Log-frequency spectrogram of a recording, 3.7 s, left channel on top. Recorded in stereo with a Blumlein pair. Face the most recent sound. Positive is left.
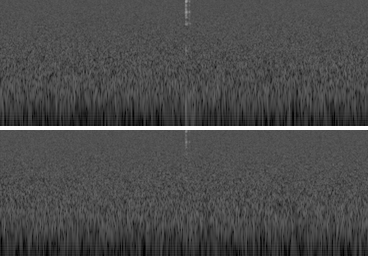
turn(degrees=65)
